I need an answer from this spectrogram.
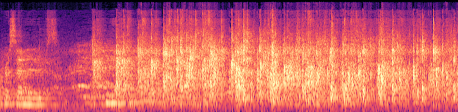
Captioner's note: applause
